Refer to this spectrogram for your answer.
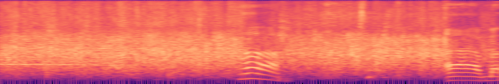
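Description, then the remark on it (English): An audience bursts into a round of applause for everyone who played the game Bot or Not, a dense, steady clatter of clapping that holds loud for the whole stretch, with a couple of rising vocal whoops cutting through near the middle and end. “Let's give everyone a big round of applause for playing Bot or Not.”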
